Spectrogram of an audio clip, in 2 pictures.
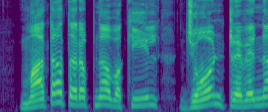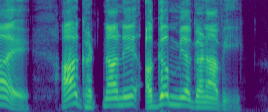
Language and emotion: Gujarati, neutral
